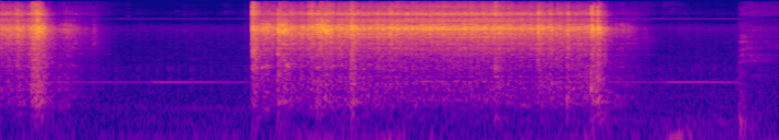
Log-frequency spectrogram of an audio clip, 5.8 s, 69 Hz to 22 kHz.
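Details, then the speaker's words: 2013 GMC Terrain 2.4L Ecotec cranking: harsh metallic grinding and rattling for about three seconds with no clean engagement; failing reduction-gear starter, typical bad-starter sound; starter sits in front by the radiator and gets replaced. "So that what you just heard there is a starter, a bad starter. This newer vehicle have a reduction style starter, reduction gear, and that's what they kind of sound like when they go bad."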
